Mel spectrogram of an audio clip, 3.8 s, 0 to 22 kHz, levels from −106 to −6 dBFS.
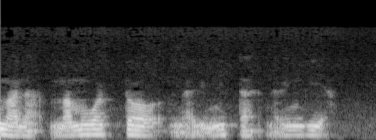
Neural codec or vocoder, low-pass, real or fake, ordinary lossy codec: none; 10.8 kHz; real; MP3, 96 kbps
